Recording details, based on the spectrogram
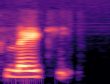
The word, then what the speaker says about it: Reiki: So the neat thing about Reiki is that it's actually pronounced Reiki. In Japanese, they don't have an R.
